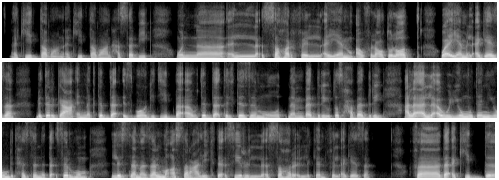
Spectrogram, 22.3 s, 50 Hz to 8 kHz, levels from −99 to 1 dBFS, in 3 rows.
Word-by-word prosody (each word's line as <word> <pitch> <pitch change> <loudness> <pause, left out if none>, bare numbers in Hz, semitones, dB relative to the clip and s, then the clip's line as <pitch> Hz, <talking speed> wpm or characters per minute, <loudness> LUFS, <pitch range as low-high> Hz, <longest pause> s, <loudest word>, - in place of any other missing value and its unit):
أكيد 205 +4 -5
طبعًا، 150 -6 -3
أكيد 195 +4 -9
طبعًا 180 -2 -4
حاسّة 185 +2 -5
بيك، 185 +2 -7 0.4
وإن 175 -1 -1
ال 165 -1 -1
السهر 180 +3 0
في 175 0 0
الأيّام 170 +4 0
أو 170 0 +2
في 170 - -20
العُطلات 175 +5 +2 0.3
وأيّام 185 +3 +5
الأجازة، 195 +3 +2 0.3
بترجع 190 -2 +4
إنّك 175 -3 -3
تبدأ 225 -5 +2
أسبوع 200 +4 +1
جديد 190 -1 -6
بقى 180 -4 +1
وتبدأ 205 +2 +1
تلتزم 210 +1 +1
وتنام 180 +2 -4
بدري 205 +1 0
وتصحى 220 +2 -2
بدري، 200 0 0 0.3
على 185 0 +5
الأقل 235 0 +4
أوّل 230 -1 +4
يوم 225 +3 +4
وتاني 225 0 +4
يوم 220 +3 +3
بتحس 230 +4 -5
إن 195 -5 0
تأثيرهم، 215 -2 +1 0.3
لسّه 230 +4 +2
ما 195 -3 +1
زال 215 +6 +4
مأثّر 220 0 0
عليك 190 +2 -3
تأثير 215 +2 -2
ال 180 -4 -5
السهر 210 -1 -2
اللي 170 -2 -5
كان 180 +3 -4
في 180 0 -8
الأجازة، 155 -1 -6 0.6
فده 170 0 +3
أكيد 195 +2 -5
190 Hz, 135 wpm, -24 LUFS, 175-210 Hz, 0.6 s, وأيّام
